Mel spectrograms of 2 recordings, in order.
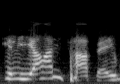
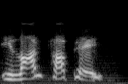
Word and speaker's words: Ilan Pappé: Never mind, he's pronounced it Ilan Pappé, which it is not, but Ilan Pappé was thrown out of Israel,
